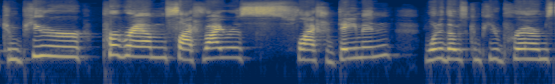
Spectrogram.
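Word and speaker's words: Daemon: Daniel Suarez's Damon series now realized that this might be pronounced demon but it's spelled Damon so I'm going to say Damon this duology consists of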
